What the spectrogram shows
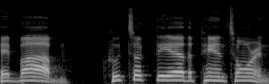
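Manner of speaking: very loud, very high, shrill hollering. Voicing a desk clerk who calls back to a coworker: shouting over her shoulder. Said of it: "shouts over her shoulder".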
